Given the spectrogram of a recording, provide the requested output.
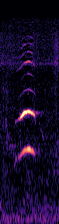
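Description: A baby monkey gives a single clear, high, slightly arched crying note, calling for its mother.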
